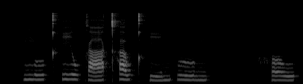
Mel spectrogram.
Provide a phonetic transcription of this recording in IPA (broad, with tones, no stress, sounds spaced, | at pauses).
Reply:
ŋ uː˧ kʰ iː˧ w k aː˨˧ kʰ ɐ˧ w kʰ iː˨˧ m p uː˧ ŋ | h o˧ w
